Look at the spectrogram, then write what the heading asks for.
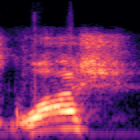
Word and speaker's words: gouache: say it uh Eve it's gouache gouache wash squash my sister went to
